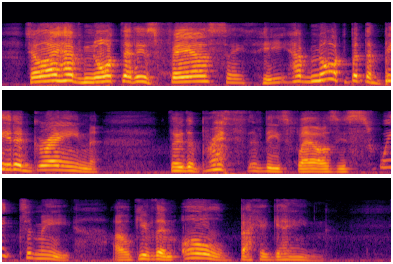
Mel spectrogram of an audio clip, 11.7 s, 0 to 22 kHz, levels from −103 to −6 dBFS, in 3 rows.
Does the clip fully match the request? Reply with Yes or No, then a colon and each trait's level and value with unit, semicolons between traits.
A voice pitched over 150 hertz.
Yes: high, 190 Hz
